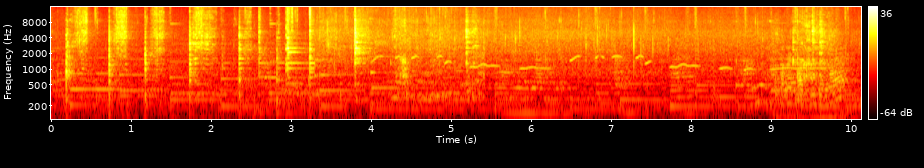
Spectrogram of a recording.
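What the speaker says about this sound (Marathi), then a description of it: "भुजिया टाकतो त्याच्यात फ्राय करायचं तेलावर शिजवायचं आहे" Bihari bhujia is cooked in oil, with a steady sizzle, spoon clatter and scraping against the pot through the first seconds. Faint tonal voices or music continue in the background throughout.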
